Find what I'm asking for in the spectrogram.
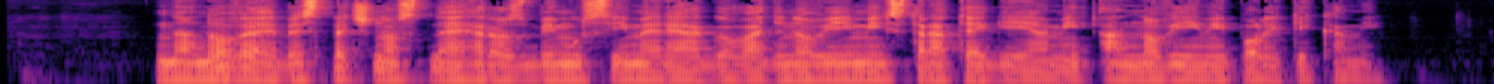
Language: Slovak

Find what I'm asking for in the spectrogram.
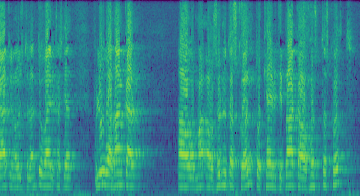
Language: Icelandic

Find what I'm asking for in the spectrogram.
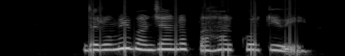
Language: Pashto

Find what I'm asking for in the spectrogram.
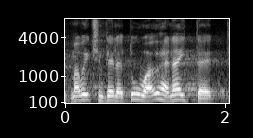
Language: Estonian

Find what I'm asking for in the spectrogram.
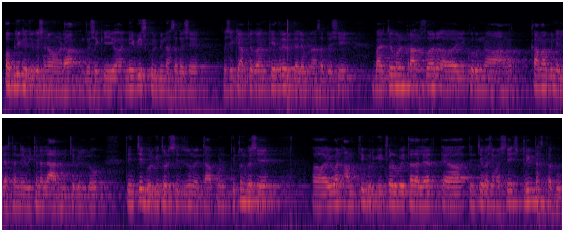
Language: Konkani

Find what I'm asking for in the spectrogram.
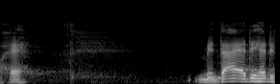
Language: Danish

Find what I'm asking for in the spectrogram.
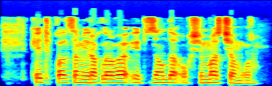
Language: Uyghur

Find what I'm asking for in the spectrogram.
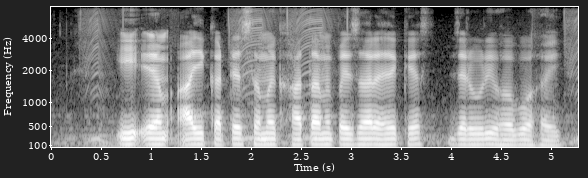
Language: Magahi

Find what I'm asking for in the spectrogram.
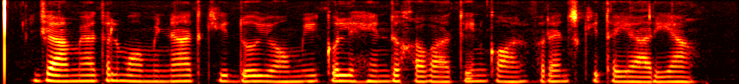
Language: Urdu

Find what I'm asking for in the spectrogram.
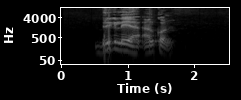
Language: Basaa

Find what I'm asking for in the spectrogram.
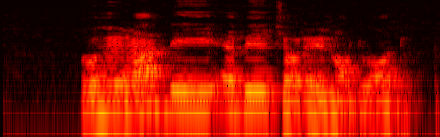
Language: Igbo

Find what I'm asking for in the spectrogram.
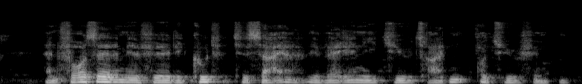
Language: Danish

